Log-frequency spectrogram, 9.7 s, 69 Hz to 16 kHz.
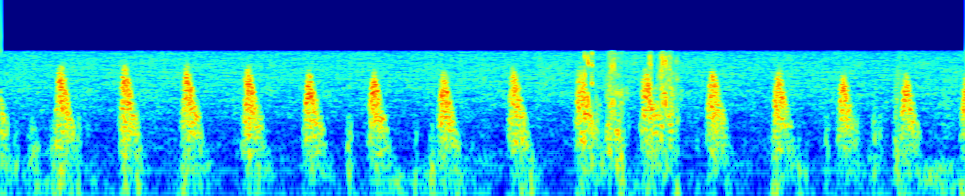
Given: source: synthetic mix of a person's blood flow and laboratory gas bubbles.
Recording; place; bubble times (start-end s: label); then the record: Doppler ultrasound of blood flow; subclavian vein
5.80-6.30 s: bubbles
6.45-6.83 s: bubbles
From the record:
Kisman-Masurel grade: 212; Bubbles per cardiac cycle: several, 3 to 8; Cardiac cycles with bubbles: 1 to 10%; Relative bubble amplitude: moderate (0.250 to 0.450); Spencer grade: 1 (occasional bubble signal discernible with the cardiac motion signal, with majority of cardiac periods free of bubbles); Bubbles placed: anywhere in the cardiac cycle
